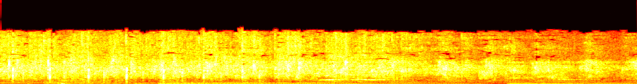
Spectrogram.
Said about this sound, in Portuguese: Você que está recebendo, aplauda esta palavra, igreja.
